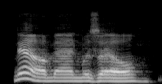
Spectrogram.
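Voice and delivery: ordinary talk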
